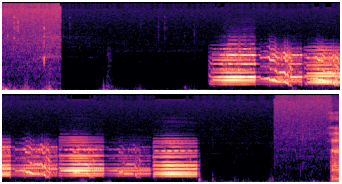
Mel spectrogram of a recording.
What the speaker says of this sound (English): And next we have this flute sample,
